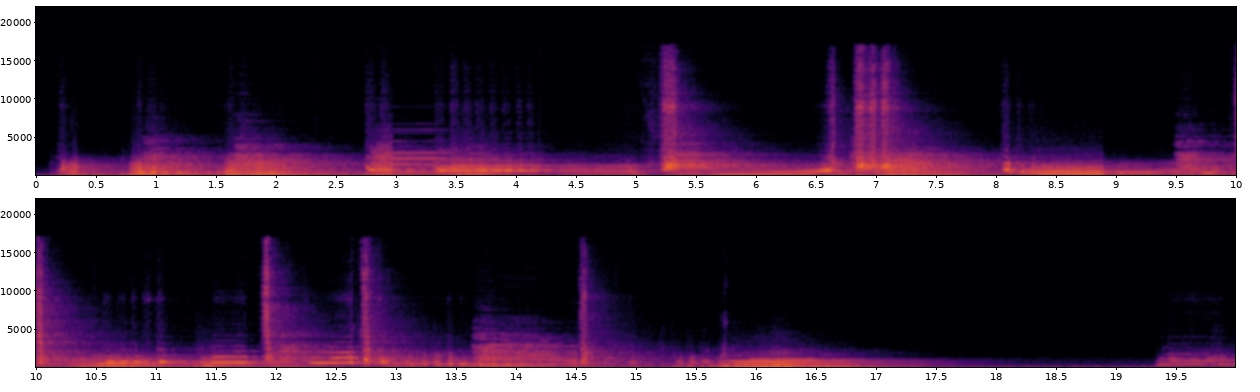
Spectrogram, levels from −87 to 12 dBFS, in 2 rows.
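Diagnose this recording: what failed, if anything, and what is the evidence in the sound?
Short chirps and blips interrupt the sound at 0.33 to 0.35, 2.95, 8.87 to 8.89, 11.45 and 14.49 s, each about 20 ms. This is damaged data in a compressed stream at the codec stage: corrupted frames desync the decoder until it finds the next frame header.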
